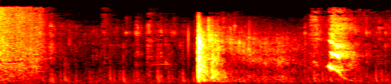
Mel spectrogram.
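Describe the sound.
A revolver fired into the air out of a window: two sharp bangs a second and a half apart, each trailing off into a short rumble. A low background hum runs between them.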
